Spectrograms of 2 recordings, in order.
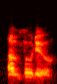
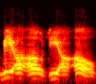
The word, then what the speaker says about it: vodou: Number one, voodoo is spelled absolutely wrong. It's not VOODOO. Voodoo is supposed to be spelled VODOU.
